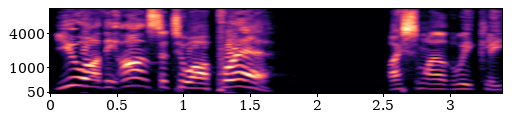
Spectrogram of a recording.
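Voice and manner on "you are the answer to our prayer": put-on old lady amazed her prayer is answered; old lady telling the preacher he is God's answer, high and joyful; overjoyed old lady. A narrator's reading. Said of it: "one old lady trilled".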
